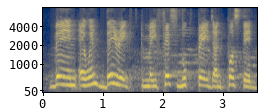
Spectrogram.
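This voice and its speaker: A woman talks at a moderate speed against noticeable background noise. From western Uganda. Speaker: barista. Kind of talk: interview storytelling.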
